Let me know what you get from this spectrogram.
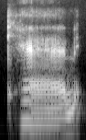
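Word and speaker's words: Cannes: going to go to can that's how you say it can again in France um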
